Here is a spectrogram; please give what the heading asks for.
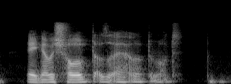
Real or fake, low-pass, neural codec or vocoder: fake; 7.2 kHz; codec, 16 kHz, 0.5 kbps, FunCodec, trained on LibriTTS, 25 frames a second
